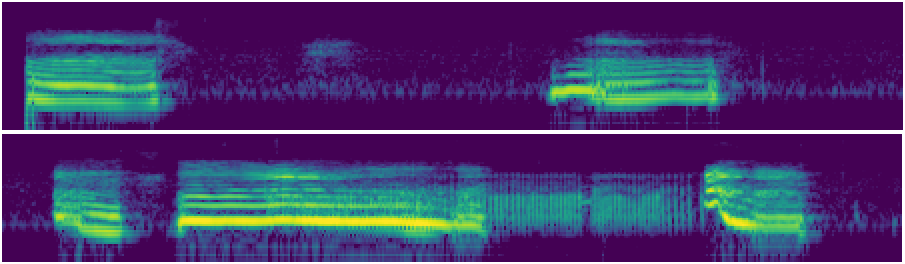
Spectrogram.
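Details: A female husky/German shepherd mix gives a run of drawn-out, wavering, talkative howl-grumbles while playing with her ball.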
